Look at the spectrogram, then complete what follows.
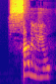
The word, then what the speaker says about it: salut: Salut. Yes. Salutation. Salut. Last letter is silent.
